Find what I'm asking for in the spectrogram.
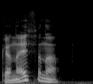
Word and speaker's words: Cynefin: И один из хороших таких фреймворков для этого — это фреймворк Канефина. Он произносится как Канефин, пишется как C-Y-N-E-F-I-N e — это метод,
